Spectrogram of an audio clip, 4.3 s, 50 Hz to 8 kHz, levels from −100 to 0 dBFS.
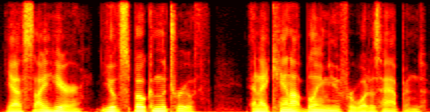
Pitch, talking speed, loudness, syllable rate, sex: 115 Hz, 235 wpm, -18 LUFS, 6.0 syllables/s, male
